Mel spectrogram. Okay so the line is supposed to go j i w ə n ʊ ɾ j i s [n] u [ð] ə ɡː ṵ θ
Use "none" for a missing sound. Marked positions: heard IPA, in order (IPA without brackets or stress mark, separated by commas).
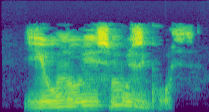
m, z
